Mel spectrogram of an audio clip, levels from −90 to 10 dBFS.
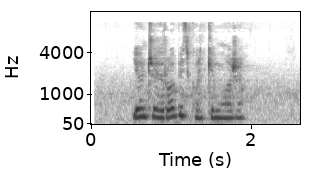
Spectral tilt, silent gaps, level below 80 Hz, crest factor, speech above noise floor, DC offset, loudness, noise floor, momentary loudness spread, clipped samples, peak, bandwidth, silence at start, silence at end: -4 dB/octave; none; -60 dBFS; 16 dB; 30 dB; under 0.1%; -20 LUFS; -49 dBFS; 6 LU; under 0.1%; -6 dBFS; 11.5 kHz; 0.5 s; 0.7 s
